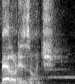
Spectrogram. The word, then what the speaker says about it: Belo Horizonte: It's pronounced Belo Horizonte.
